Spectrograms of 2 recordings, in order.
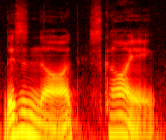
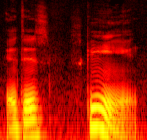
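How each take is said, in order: First: "skiing" said wrongly as sky-ing, slow. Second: "skiing" said slowly as skee-ing; the right way: "skiing" with a long ee; correct skiing. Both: Shown as a demonstration.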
